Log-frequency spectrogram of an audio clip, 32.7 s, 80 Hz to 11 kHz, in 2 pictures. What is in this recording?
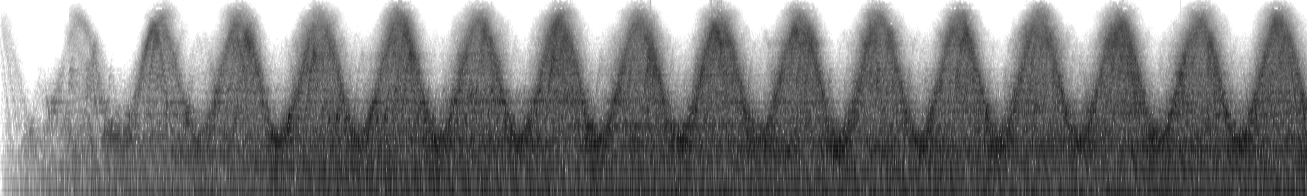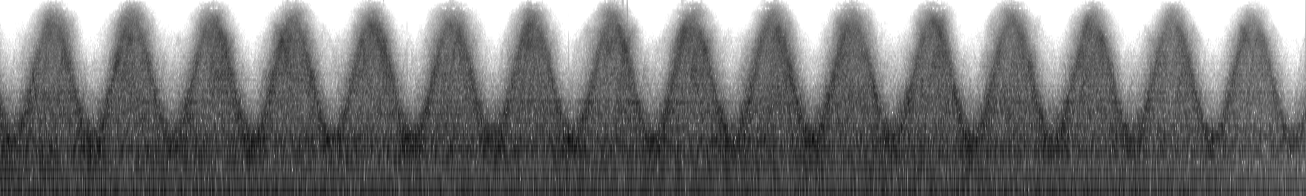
Noise Cache 9
Another weird sound made by "wah wah-ing" and echoing Audacity's noise choices.
alien, bass, space, noise, water, weird, horror, sci-fi, psychic, death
